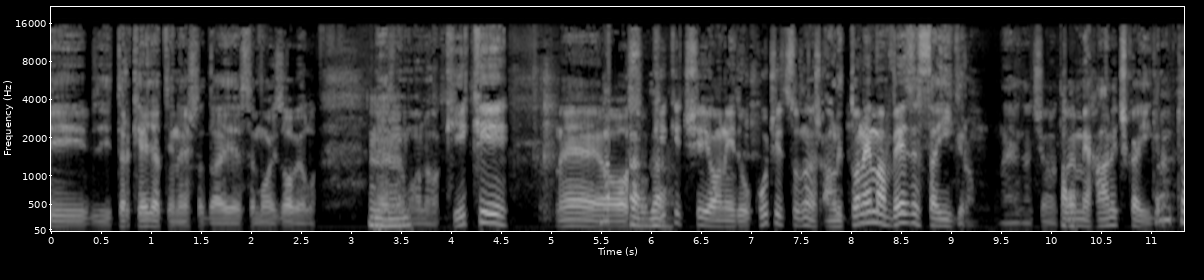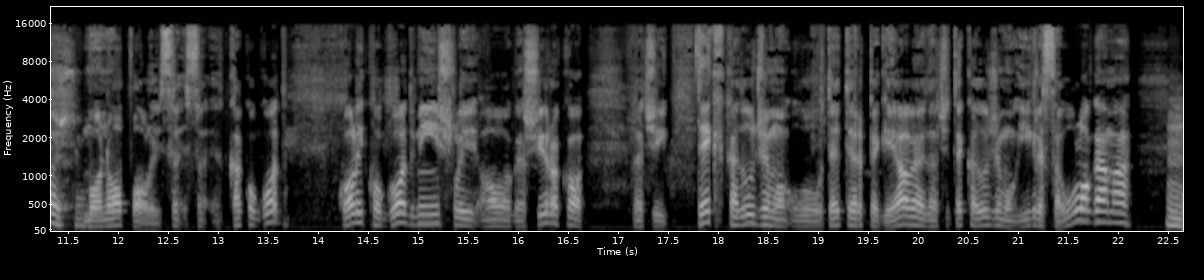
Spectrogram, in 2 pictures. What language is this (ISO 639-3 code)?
hrv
